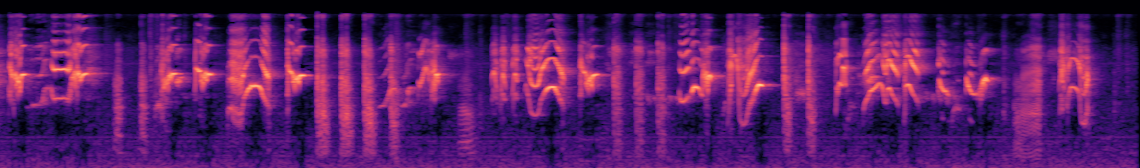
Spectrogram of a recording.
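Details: Noisy Javan myna calling used to make other birds cry out: a long, dense stream of looping whistles, clicks and sharp chattering notes, with barely a pause throughout.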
